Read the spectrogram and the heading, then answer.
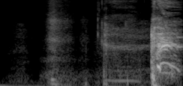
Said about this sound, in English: I can like feel liquid in my throat and I gotta cough it out.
